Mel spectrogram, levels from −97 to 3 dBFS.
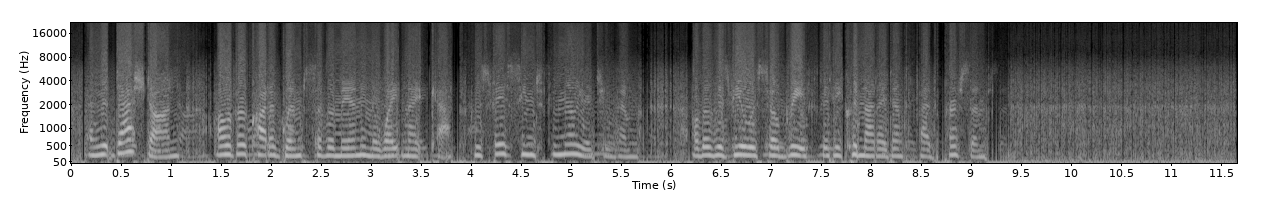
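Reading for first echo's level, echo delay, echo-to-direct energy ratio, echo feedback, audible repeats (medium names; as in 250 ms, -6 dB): -16.5 dB, 292 ms, -16.5 dB, 16%, 2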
